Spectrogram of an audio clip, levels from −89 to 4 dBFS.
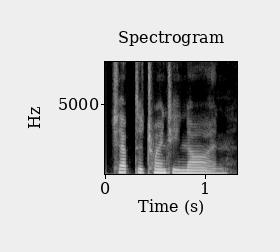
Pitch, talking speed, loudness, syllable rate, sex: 195 Hz, 135 wpm, -18 LUFS, 4.5 syllables/s, female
